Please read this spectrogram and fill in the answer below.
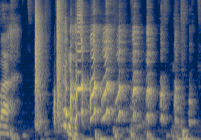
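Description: A man laughing hard in a rapid run of short bursts, starting just after a single sharp smack about three-quarters of a second in.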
